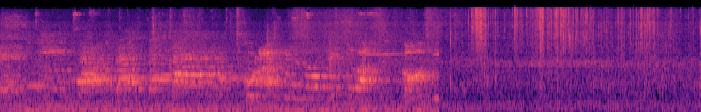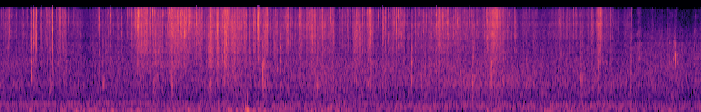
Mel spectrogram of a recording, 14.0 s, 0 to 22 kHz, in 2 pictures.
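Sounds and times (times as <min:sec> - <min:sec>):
low steady rumble: 0:00.0 - 0:14.0
plastic bag rustling: 0:04.4 - 0:13.4.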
